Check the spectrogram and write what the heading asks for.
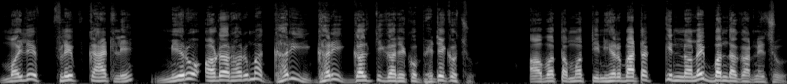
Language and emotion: Nepali, angry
